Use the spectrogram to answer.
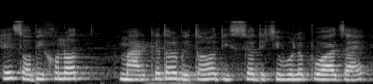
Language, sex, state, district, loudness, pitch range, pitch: Assamese, female, Assam, Sonitpur, -15 LUFS, 230-260 Hz, 240 Hz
